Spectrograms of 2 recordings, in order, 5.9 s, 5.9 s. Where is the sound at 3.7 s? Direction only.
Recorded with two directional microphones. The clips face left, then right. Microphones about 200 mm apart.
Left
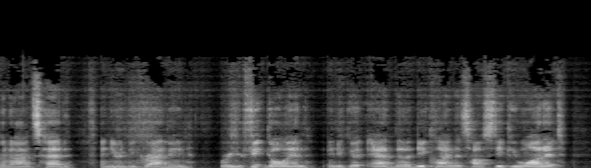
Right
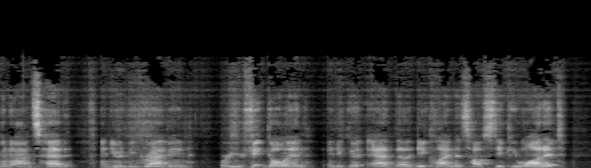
Centre (ahead or behind).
